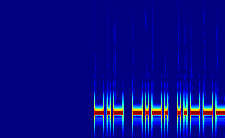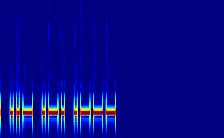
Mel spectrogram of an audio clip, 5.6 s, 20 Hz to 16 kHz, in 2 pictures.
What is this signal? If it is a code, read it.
Morse code, heard as a keyed tone, about 30 wpm, 700 Hz. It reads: KC2URJ
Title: USA Call Signs - 6x Character Spacing - 30wpm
